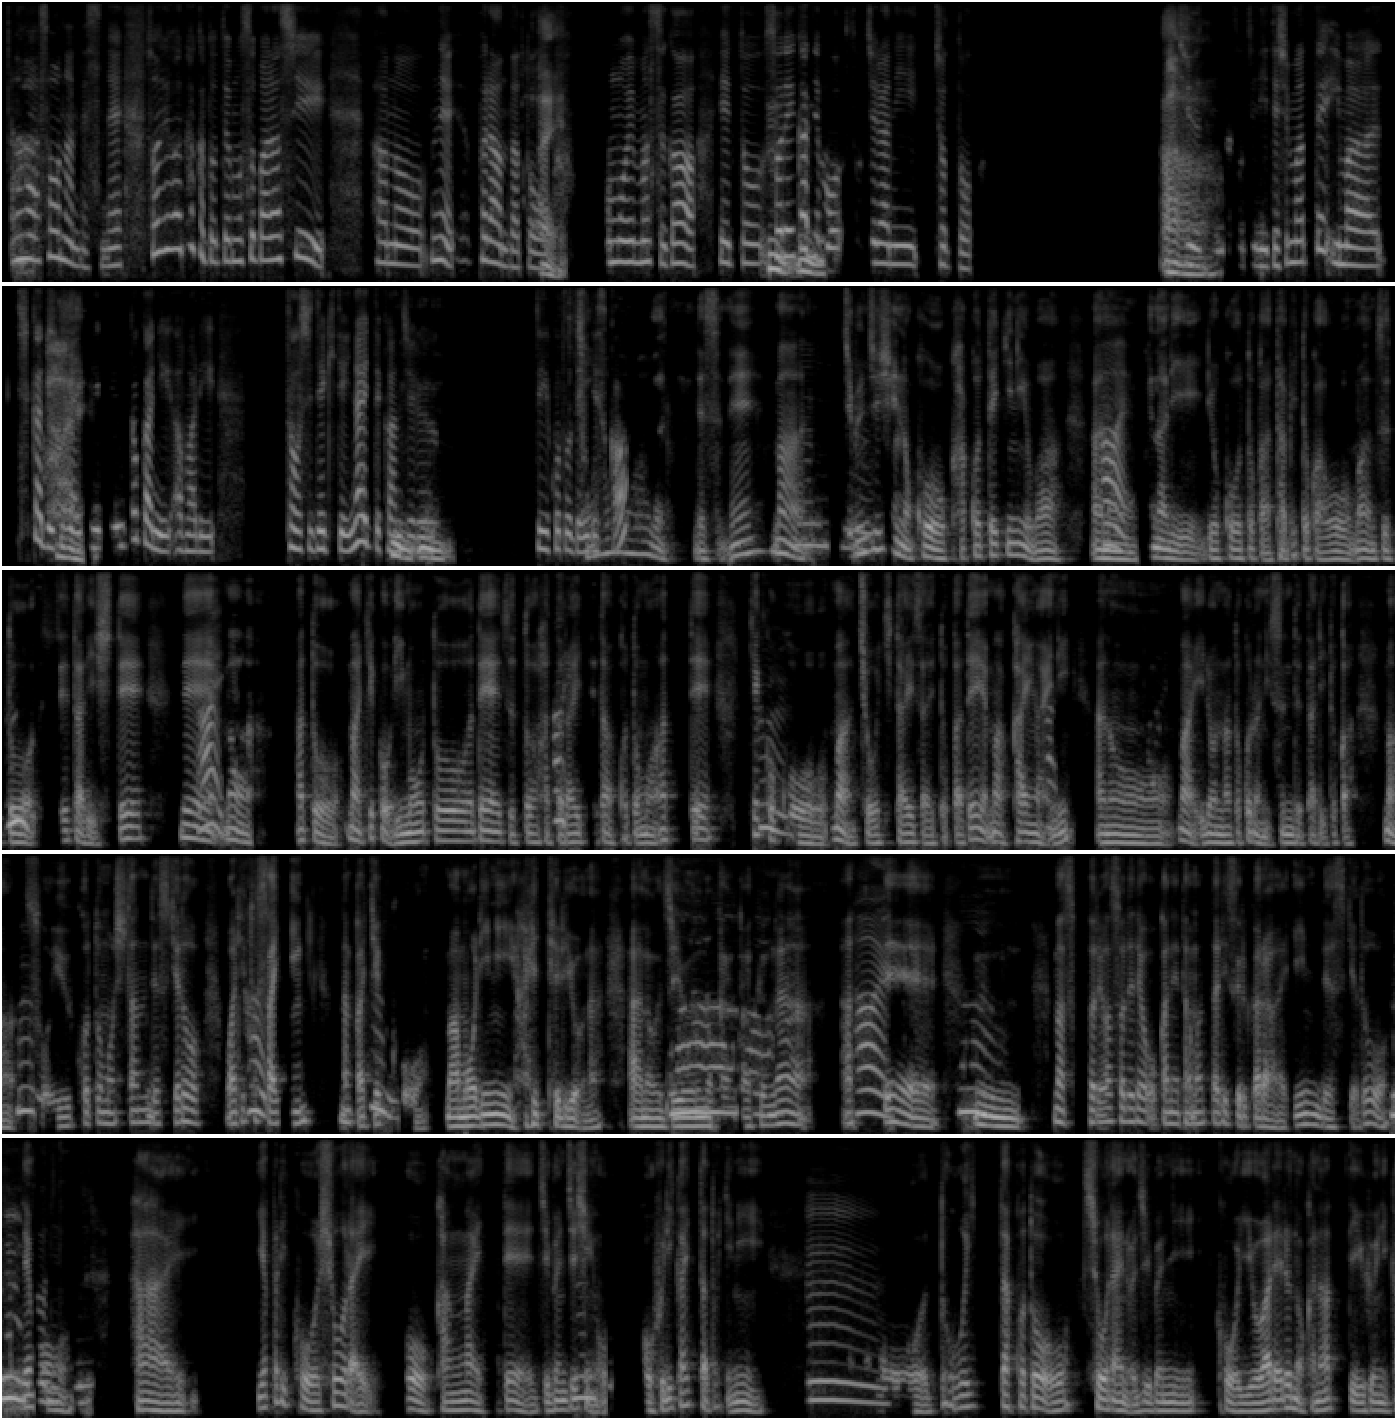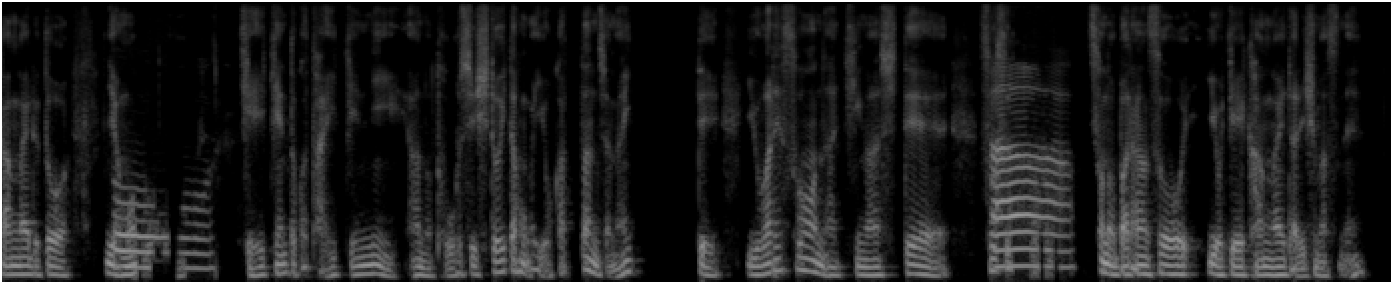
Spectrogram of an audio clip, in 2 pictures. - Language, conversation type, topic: Japanese, advice, 将来の貯蓄と今の消費のバランスをどう取ればよいですか？
- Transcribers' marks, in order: tapping; other background noise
